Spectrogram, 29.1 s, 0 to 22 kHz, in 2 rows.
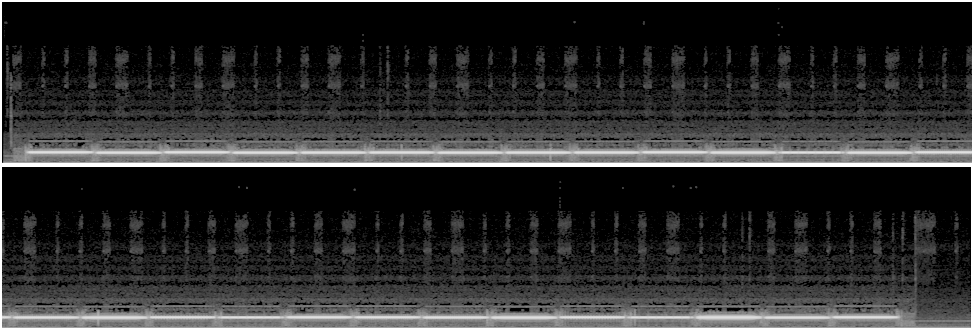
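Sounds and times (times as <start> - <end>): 
digital mode radio signal: 0.0 - 29.0.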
